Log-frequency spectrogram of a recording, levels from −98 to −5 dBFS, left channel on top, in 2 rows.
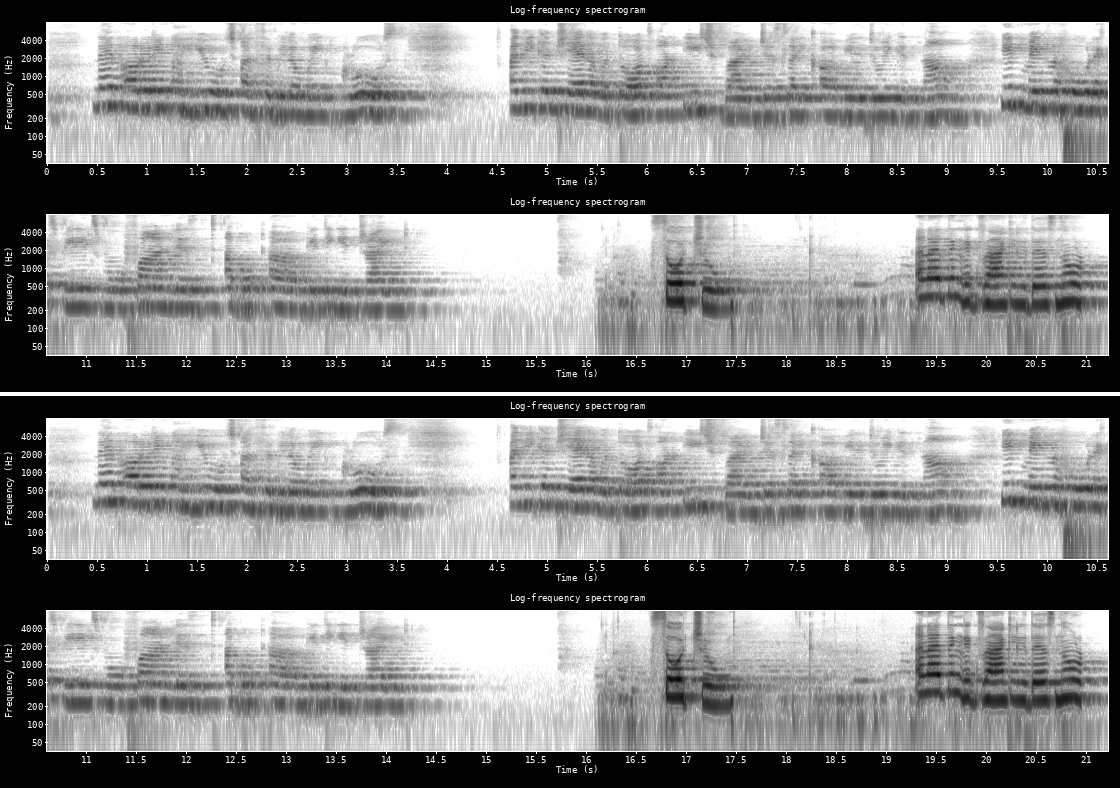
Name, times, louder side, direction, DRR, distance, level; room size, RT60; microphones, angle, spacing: voice 1, 0.4-4.0 4.6-12.1 12.4-14.1, equal, 5° left, -1 dB, 6.7 m, -36 dB
voice 2, 16.3-17.5 18.5-18.8 19.3-21.0, right 3 dB, 65° right, 13 dB, 0.7 m, -22 dB
21.0 x 19.5 x 8.1 m, 1.1 s
head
